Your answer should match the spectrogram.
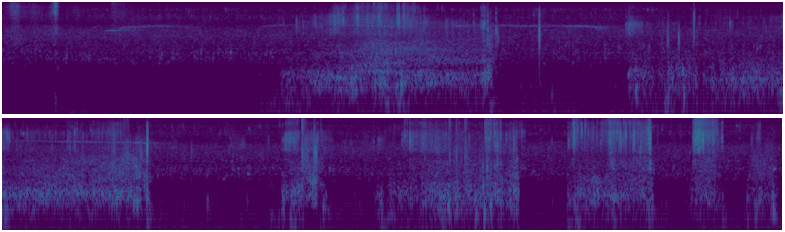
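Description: Soft wiping of foam off an ear: continuous rubbing and swishing with faint fizzy, wet crackles, swelling and easing in uneven strokes, with no talking.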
